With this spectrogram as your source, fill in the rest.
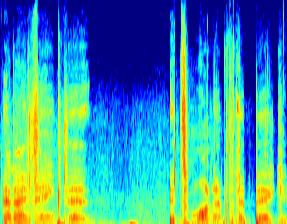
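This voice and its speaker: Whispering at a fairly slow pace, with noticeable background noise. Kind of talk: ASMR motivational ramble. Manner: whispered.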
